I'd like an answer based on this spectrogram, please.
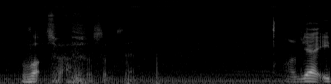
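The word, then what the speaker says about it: Wrocław: It looks like Rock Low, but it's pronounced Watswaf. Watswaf or something.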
